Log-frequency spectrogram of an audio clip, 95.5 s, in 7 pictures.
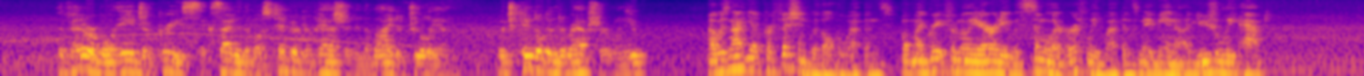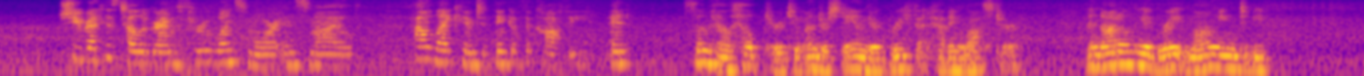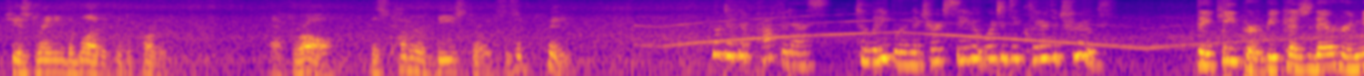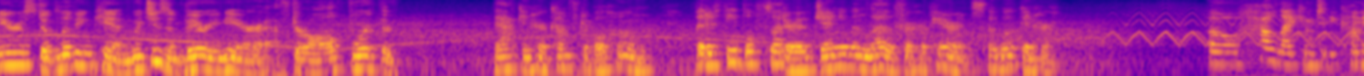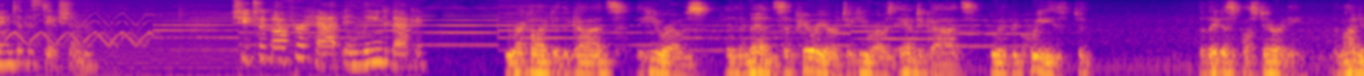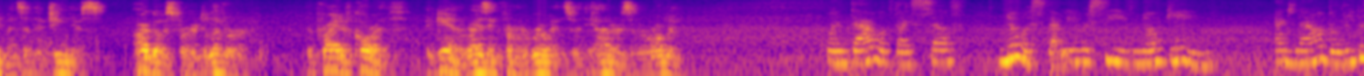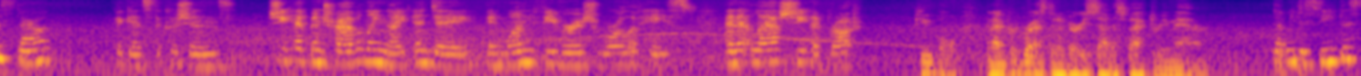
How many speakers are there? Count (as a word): seven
